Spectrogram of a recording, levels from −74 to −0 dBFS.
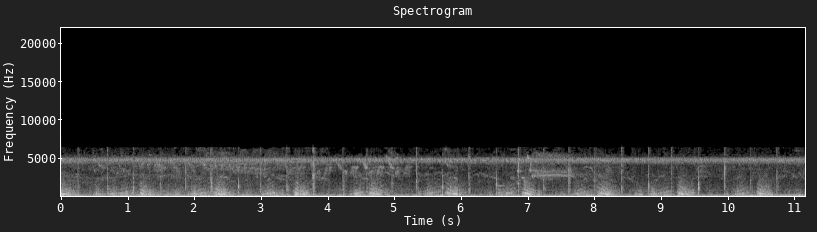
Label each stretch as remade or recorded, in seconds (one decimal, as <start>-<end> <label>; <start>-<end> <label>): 0.0-3.3 recorded; 3.3-6.8 remade; 6.8-8.3 recorded; 8.3-8.8 remade; 8.8-11.2 recorded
